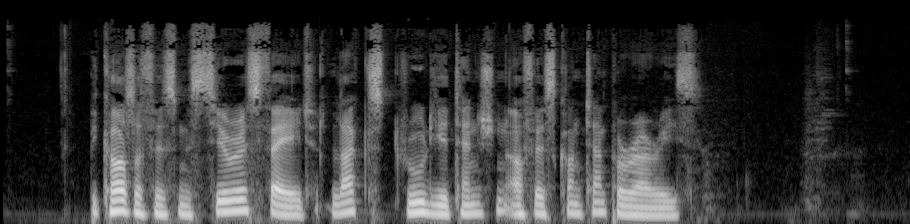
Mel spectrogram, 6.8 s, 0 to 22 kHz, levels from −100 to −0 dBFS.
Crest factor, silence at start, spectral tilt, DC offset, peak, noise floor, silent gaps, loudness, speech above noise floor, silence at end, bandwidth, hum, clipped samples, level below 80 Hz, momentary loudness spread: 18 dB; 0.7 s; -5.5 dB/octave; under 0.1%; -6 dBFS; -71 dBFS; none; -23 LUFS; 49 dB; 1.6 s; 15 kHz; none; under 0.1%; -56 dBFS; 7 LU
